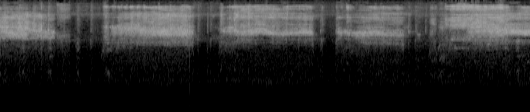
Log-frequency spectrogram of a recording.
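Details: Baby little egret at the second nest crying for food for its parents: loud, rough, hiss-like begging in long runs of about two seconds, pausing briefly between each.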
